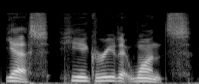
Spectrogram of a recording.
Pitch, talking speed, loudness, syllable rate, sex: 150 Hz, 150 wpm, -18 LUFS, 3.4 syllables/s, male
